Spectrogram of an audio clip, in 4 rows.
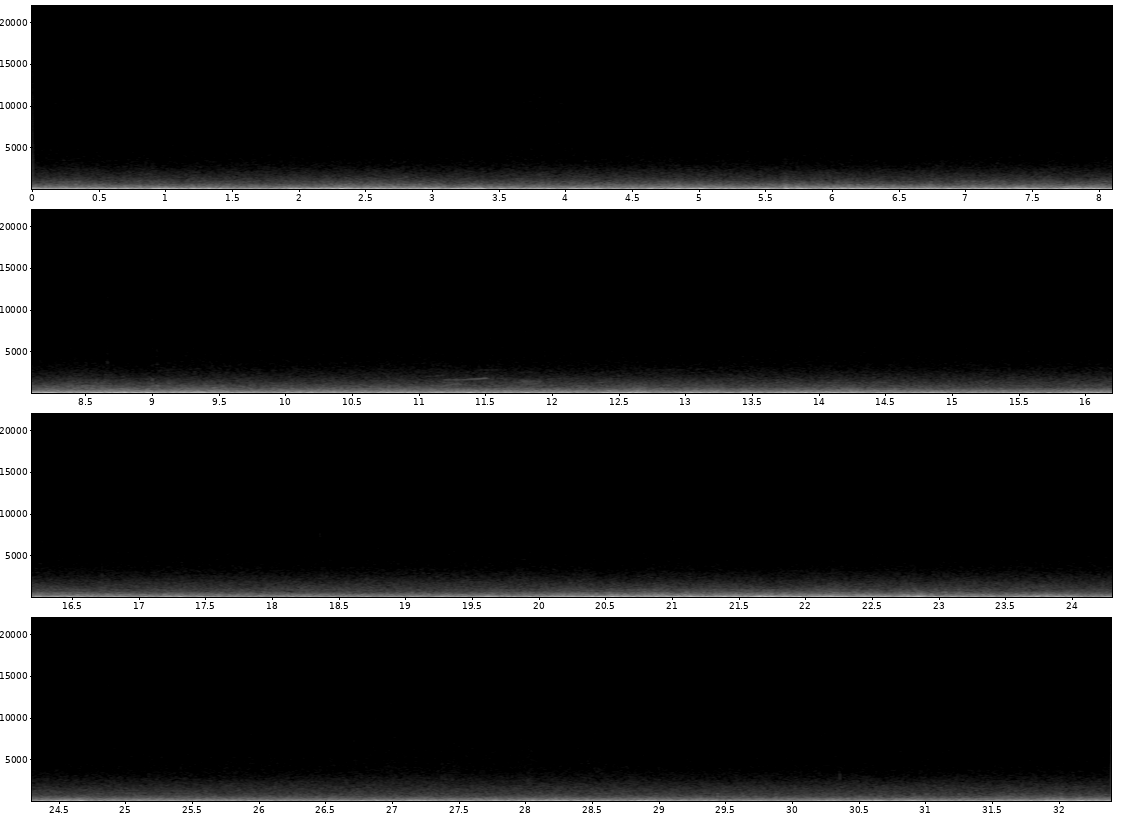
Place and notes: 芳苑鄉, Changhua County - The sound of the wind
The sound of the wind, Cold weather, Birds sound, Windy
Zoom H6 MS+Rode NT4
Fangyuan Township, 芳苑海堤, 8 March 2014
